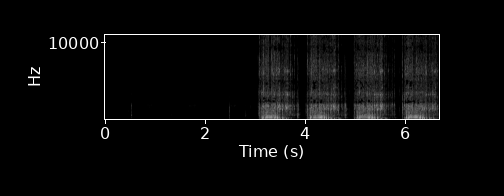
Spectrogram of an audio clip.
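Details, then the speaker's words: Used Echo gas string trimmer, choke on and primer bulb pressed: four raspy recoil pulls about a second apart, engine never fires; the stop switch had been left in the stop position the whole time. "You know, I had it on stop this whole time."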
